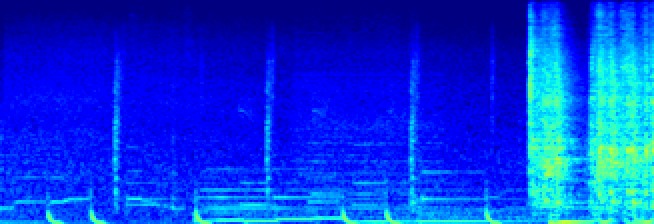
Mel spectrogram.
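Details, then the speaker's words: Reassembled Harley-Davidson Sportster on a jump box after a fuel problem was fixed: catches after a few cranks and settles into an uneven loping potato-potato V-twin idle, throttle working; running as it should. "we got the potato potato potato sounds good throttle works"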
